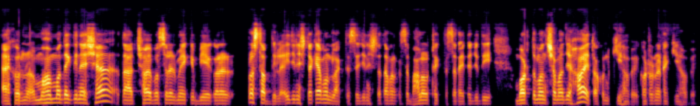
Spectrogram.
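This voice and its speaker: Fast, forceful man arguing in a heated debate. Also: medium pitch, no room sound. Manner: fast, argumentative, retelling dialogue with rising emphasis. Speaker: debate host. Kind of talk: heated live online debate.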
